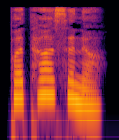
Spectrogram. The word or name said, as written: ಪಥಾಸನ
